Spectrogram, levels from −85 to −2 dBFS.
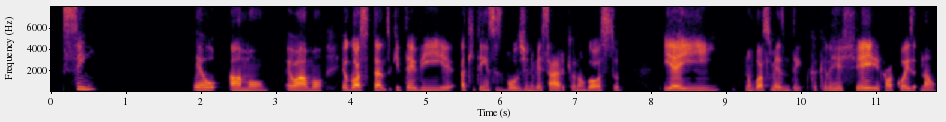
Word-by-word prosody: Sim. 270 Hz, -1 st, -1 dB, 1.3 s
Eu 215 Hz, 0 st, 0 dB, 0.2 s
amo, 190 Hz, +1 st, +2 dB, 0.2 s
eu 195 Hz, +1 st, +3 dB
amo, 180 Hz, -2 st, +5 dB, 0.2 s
eu 195 Hz, 0 st, -2 dB
gosto 210 Hz, 0 st, +5 dB
tanto 215 Hz, +1 st, +1 dB
que 215 Hz, -, -10 dB
teve 200 Hz, -1 st, -2 dB
aqui 200 Hz, +3 st, -6 dB
tem 210 Hz, -2 st, -7 dB
esses 200 Hz, -1 st, -4 dB
bolos 195 Hz, 0 st, -4 dB
de -, -, -4 dB
aniversário 180 Hz, -2 st, -2 dB
que 185 Hz, -, -13 dB
eu -, -, -8 dB
não 180 Hz, +2 st, -7 dB
gosto 180 Hz, +1 st, -2 dB, 0.5 s
e 190 Hz, 0 st, +3 dB
aí 190 Hz, +1 st, +4 dB, 0.4 s
não 190 Hz, -, -8 dB
gosto -, -, -1 dB
mesmo, 180 Hz, 0 st, -7 dB
tem 180 Hz, -, -12 dB
aquele 200 Hz, -2 st, -10 dB
recheio, 190 Hz, +1 st, +3 dB
aquela 180 Hz, 0 st, -4 dB
coisa, 190 Hz, 0 st, -2 dB
não. 160 Hz, -4 st, -6 dB
195 Hz, 155 wpm, -25 LUFS, 185-205 Hz, 1.3 s, amo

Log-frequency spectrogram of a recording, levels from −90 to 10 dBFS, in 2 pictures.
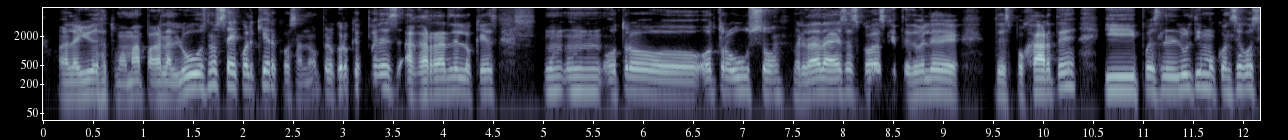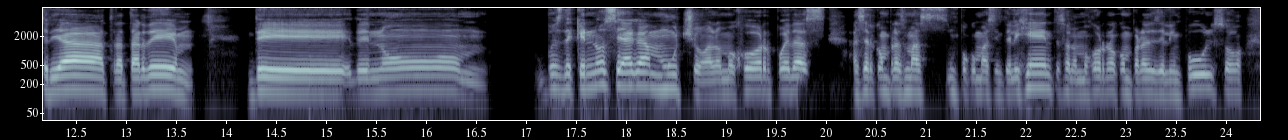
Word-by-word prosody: o 110 Hz, -, -5 dB
le 115 Hz, -, -1 dB
ayudas 120 Hz, +1 st, -1 dB
a -, -, -10 dB
tu 105 Hz, -, -22 dB
mamá 105 Hz, +3 st, -3 dB
a 120 Hz, -, 0 dB
pagar 110 Hz, 0 st, -1 dB
la 110 Hz, -, 0 dB
luz, 160 Hz, +10 st, -1 dB
no 195 Hz, -, -2 dB
sé, 180 Hz, -, +6 dB
cualquier 170 Hz, +3 st, -3 dB
cosa, -, -, -8 dB
¿no? -, -, -16 dB
Pero -, -, -8 dB
creo 455 Hz, +2 st, -2 dB
que -, -, -10 dB
puedes 165 Hz, -2 st, -2 dB
agarrarle 130 Hz, +3 st, +1 dB
lo 130 Hz, -2 st, -5 dB
que 130 Hz, -, -4 dB
es 135 Hz, -, -8 dB, 0.5 s
un 145 Hz, 0 st, -7 dB
un 145 Hz, 0 st, -6 dB
otro 125 Hz, +3 st, -4 dB, 0.6 s
otro 135 Hz, 0 st, -4 dB
uso, 135 Hz, -2 st, -1 dB
¿verdad? 125 Hz, +4 st, +2 dB
A 130 Hz, -1 st, +4 dB
esas 135 Hz, -2 st, 0 dB
cosas 130 Hz, -, 0 dB
que -, -, -12 dB
te -, -, -9 dB
duele 130 Hz, +1 st, -1 dB, 0.3 s
despojarte. 140 Hz, +7 st, +2 dB, 0.3 s
Y, 145 Hz, 0 st, 0 dB
pues, 145 Hz, -2 st, -1 dB
el 145 Hz, 0 st, -4 dB
último 160 Hz, -1 st, -4 dB
consejo 160 Hz, +3 st, 0 dB
sería 150 Hz, 0 st, +7 dB
tratar 135 Hz, +3 st, -1 dB
de 150 Hz, -7 st, +3 dB, 0.6 s
de 130 Hz, -2 st, +5 dB
de 130 Hz, 0 st, -2 dB
no, 145 Hz, -5 st, -4 dB, 0.6 s
pues, 160 Hz, -1 st, -2 dB
de 165 Hz, -, -1 dB
que 165 Hz, 0 st, +4 dB
no 185 Hz, +4 st, -1 dB
se 180 Hz, 0 st, +7 dB
haga 180 Hz, 0 st, +5 dB
mucho. 160 Hz, -7 st, -3 dB
A 115 Hz, -, -1 dB
lo 120 Hz, -, -4 dB
mejor 145 Hz, +3 st, -3 dB
puedas 145 Hz, -1 st, +1 dB, 0.2 s
hacer 145 Hz, -, 0 dB
compras 140 Hz, -2 st, -5 dB
más, 135 Hz, -1 st, 0 dB
un 135 Hz, -, -16 dB
poco 130 Hz, +1 st, -12 dB
más 130 Hz, -1 st, -4 dB
inteligentes, 140 Hz, +5 st, -1 dB
a -, -, -3 dB
lo 125 Hz, -, -8 dB
mejor 130 Hz, +3 st, -7 dB
no 140 Hz, -, -5 dB
comprar 130 Hz, 0 st, -5 dB
desde 125 Hz, -1 st, -5 dB
el 125 Hz, -, -9 dB
impulso, 130 Hz, 0 st, -6 dB
140 Hz, 180 wpm, -24 LUFS, 125-150 Hz, 0.6 s, sería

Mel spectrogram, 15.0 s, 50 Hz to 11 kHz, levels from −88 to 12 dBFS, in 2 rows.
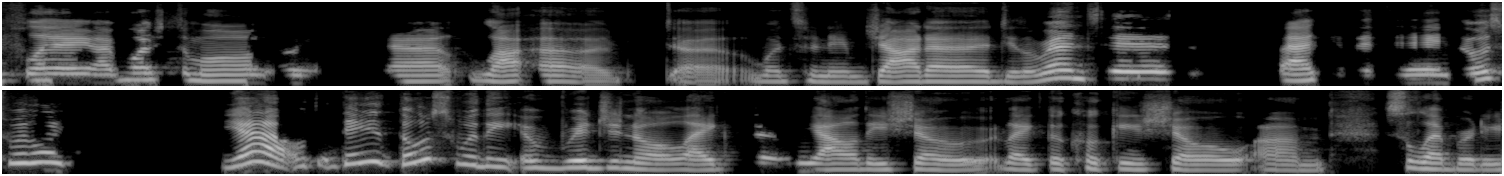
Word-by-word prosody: Flay, 220 Hz, +1 st, +1 dB
I've 200 Hz, +1 st, -2 dB
watched 230 Hz, 0 st, -2 dB
them 215 Hz, -, -5 dB
all, 195 Hz, +1 st, -1 dB
I 195 Hz, -1 st, -10 dB, 0.5 s
Yeah, 185 Hz, 0 st, -1 dB
lot 190 Hz, -2 st, 0 dB
of 170 Hz, -, -4 dB, 0.2 s
da -, -, -7 dB
What's 180 Hz, 0 st, -11 dB
her 185 Hz, -, -8 dB
name? 170 Hz, -1 st, -7 dB
Giada 180 Hz, 0 st, +2 dB
DeLaurentis, 250 Hz, +11 st, +2 dB, 0.9 s
back 205 Hz, +2 st, +6 dB
in -, -, -38 dB
the 185 Hz, -, -8 dB, 0.2 s
day, 200 Hz, -1 st, +1 dB
those 255 Hz, +9 st, 0 dB
were 385 Hz, -, +4 dB
like 405 Hz, -1 st, +3 dB, 0.8 s
Yeah, 300 Hz, -, +6 dB
I 385 Hz, -4 st, +11 dB
was 275 Hz, -, -7 dB
like 255 Hz, -, -9 dB
they 415 Hz, +4 st, +3 dB
those -, -, +2 dB
were 335 Hz, -2 st, -2 dB
the 265 Hz, -4 st, -3 dB
original, 225 Hz, -5 st, +1 dB
like, 170 Hz, -1 st, 0 dB, 0.2 s
the 275 Hz, -8 st, -5 dB
reality 185 Hz, 0 st, +1 dB
show 180 Hz, -3 st, -2 dB
like, 175 Hz, -3 st, -2 dB
the 190 Hz, -2 st, -3 dB
cooking 190 Hz, -1 st, -4 dB
show, 165 Hz, -2 st, -2 dB
um, 160 Hz, 0 st, -7 dB, 0.3 s
Celebrity 185 Hz, -6 st, -1 dB
195 Hz, 165 wpm, -24 LUFS, 180-230 Hz, 0.9 s, I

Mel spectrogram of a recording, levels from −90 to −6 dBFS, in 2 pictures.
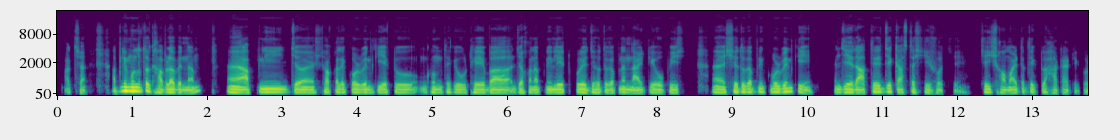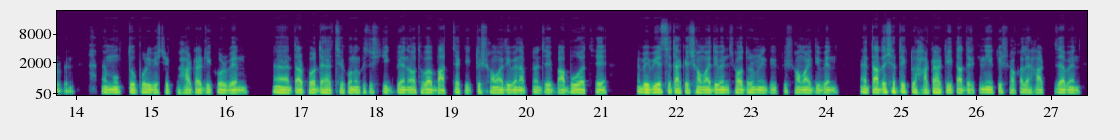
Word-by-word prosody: আচ্ছা, -, -, -8 dB, 0.4 s
আপনি 135 Hz, +5 st, +3 dB
মূলত 135 Hz, -1 st, +8 dB
ঘাবড়াবেন 95 Hz, -2 st, +3 dB
না। -, -, +1 dB, 0.5 s
আ -, -, +5 dB, 0.2 s
আপনি 105 Hz, +3 st, +1 dB, 0.3 s
য -, -, -14 dB, 0.4 s
সকালে 100 Hz, +1 st, 0 dB
করবেন 95 Hz, -1 st, +3 dB
কি 100 Hz, -, -2 dB
একটু 95 Hz, -, -4 dB, 0.4 s
ঘুম 95 Hz, -2 st, 0 dB
থেকে 100 Hz, 0 st, -3 dB
উঠে 95 Hz, +1 st, -1 dB, 0.2 s
বা 90 Hz, -, +4 dB, 0.3 s
যখন 95 Hz, +1 st, -1 dB
আপনি 95 Hz, -, -5 dB
late 95 Hz, 0 st, +2 dB
করে 100 Hz, -1 st, +3 dB
যেহেতু 95 Hz, 0 st, -1 dB
আপনার 95 Hz, -1 st, 0 dB
night 85 Hz, 0 st, 0 dB
এ -, -, +3 dB
অফিস 90 Hz, 0 st, -3 dB, 0.5 s
আ 100 Hz, -, +3 dB, 0.2 s
সেহেতু 105 Hz, 0 st, +1 dB
আপনি 115 Hz, -, -1 dB
করবেন 110 Hz, +2 st, +4 dB
কি 110 Hz, -5 st, +2 dB, 0.5 s
যে, 100 Hz, -, +4 dB
রাতের 100 Hz, +6 st, +2 dB
যে, 115 Hz, -, +4 dB
কাজটা 90 Hz, +2 st, -2 dB
শেষ 95 Hz, -8 st, -3 dB
হচ্ছে -, -, -10 dB, 0.3 s
সেই 105 Hz, -2 st, +1 dB
সময়টাতে 90 Hz, 0 st, -2 dB
একটু -, -, -8 dB
হাঁটাহাঁটি -, -, -7 dB
করবেন। -, -, -7 dB, 0.4 s
আ -, -, 0 dB
মুক্ত 95 Hz, +1 st, -2 dB, 0.2 s
পরিবেশে 95 Hz, -2 st, +1 dB
একটু 90 Hz, -, -19 dB
হাঁটাহাঁটি 90 Hz, +1 st, 0 dB
করবেন। 90 Hz, -2 st, +2 dB, 0.5 s
আ -, -, +4 dB, 0.2 s
তারপর 90 Hz, +1 st, +2 dB
দেখা 95 Hz, -2 st, +3 dB
যাচ্ছে 95 Hz, -, -7 dB
কোন 95 Hz, -, +3 dB
কিছু 95 Hz, -1 st, -6 dB
শিখবেন 95 Hz, -2 st, -1 dB
অথবা 95 Hz, +1 st, +1 dB
বাচ্চাকে 85 Hz, -, -2 dB
একটু -, -, -5 dB
সময় 90 Hz, -1 st, +1 dB
দিবেন। 90 Hz, 0 st, +2 dB
আপনার 100 Hz, -, -5 dB
যে, 95 Hz, -, 0 dB
বাবু 90 Hz, +2 st, 0 dB
আছে, 90 Hz, -, -4 dB, 0.6 s
বেবি 100 Hz, +1 st, +5 dB
আছে -, -, -3 dB
তাকে 95 Hz, +1 st, +1 dB
সময় 95 Hz, -1 st, +2 dB
দিবেন, 95 Hz, -1 st, +3 dB
স্বহধর্মীনীকে 90 Hz, 0 st, 0 dB
একটু 95 Hz, -, -8 dB
সময় 90 Hz, -1 st, +2 dB
দিবেন। 90 Hz, -1 st, 0 dB, 0.4 s
আ -, -, +2 dB
তাদের 95 Hz, +2 st, +4 dB
সাথে 110 Hz, -2 st, +2 dB
একটু 105 Hz, -, -3 dB
হাঁটাহাঁটি 95 Hz, +2 st, +1 dB
তাদেরকে 95 Hz, +1 st, -2 dB
নিয়ে 95 Hz, -1 st, +2 dB
একটু 95 Hz, -, -3 dB
সকালে 90 Hz, +1 st, -2 dB
হাঁটতে 90 Hz, +3 st, -5 dB
যাবেন। 90 Hz, -1 st, +1 dB
95 Hz, 180 wpm, -23 LUFS, 90-100 Hz, 0.6 s, মূলত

